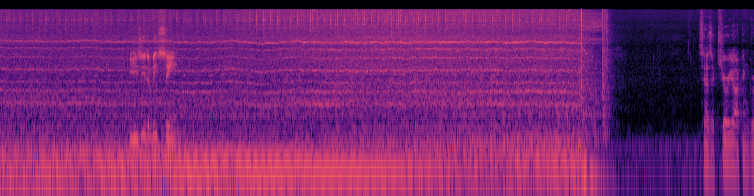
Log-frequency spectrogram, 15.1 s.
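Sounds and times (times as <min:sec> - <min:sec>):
motorcycle engine idling: 0:00.0 - 0:10.4.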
